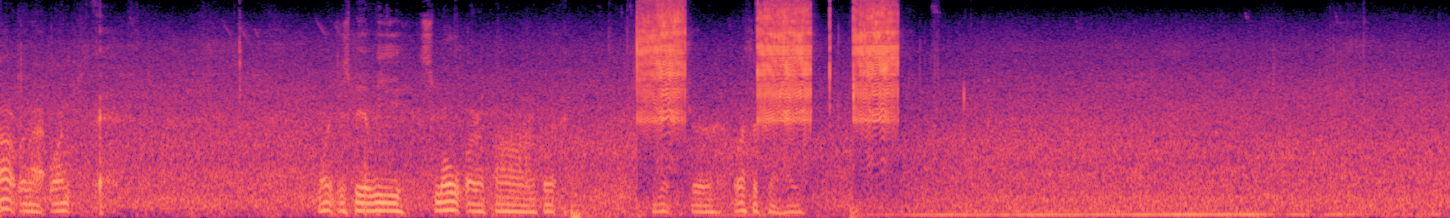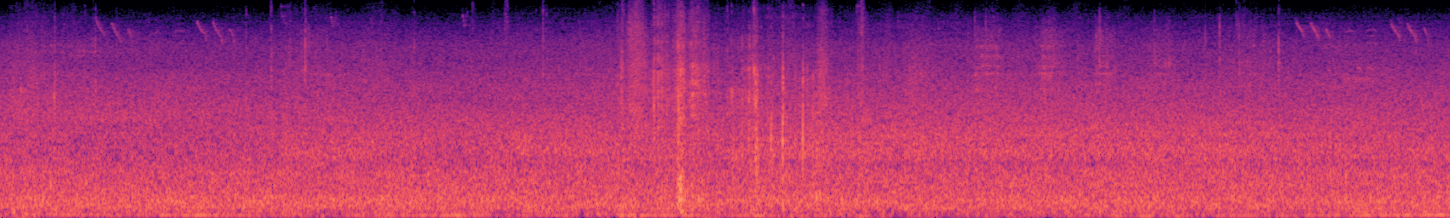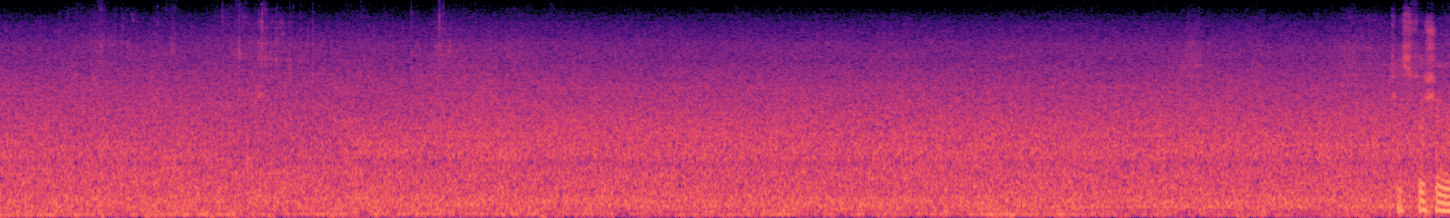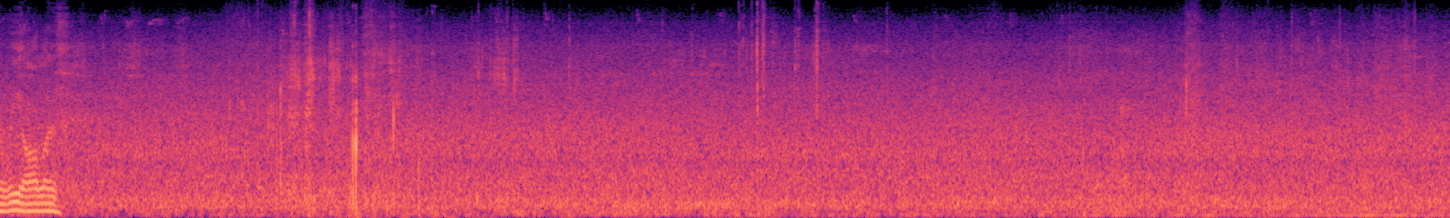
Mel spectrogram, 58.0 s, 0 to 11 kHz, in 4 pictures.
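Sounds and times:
flowing water: 40.6 - 58.0.

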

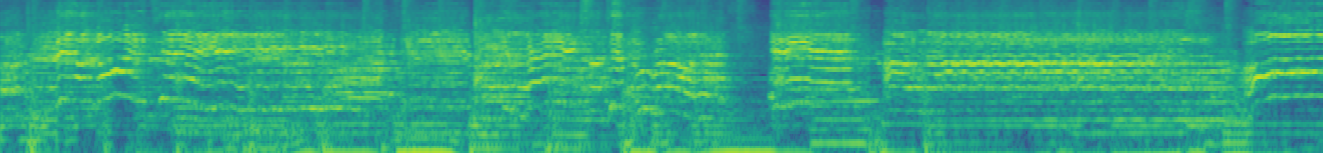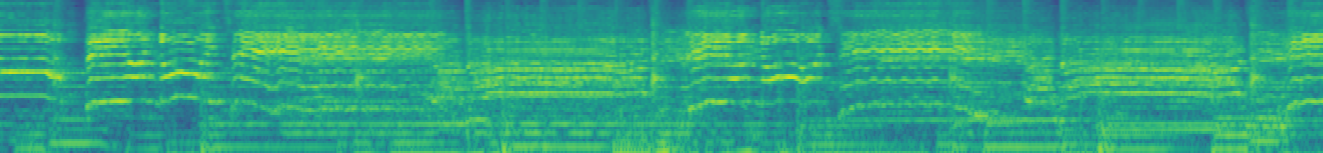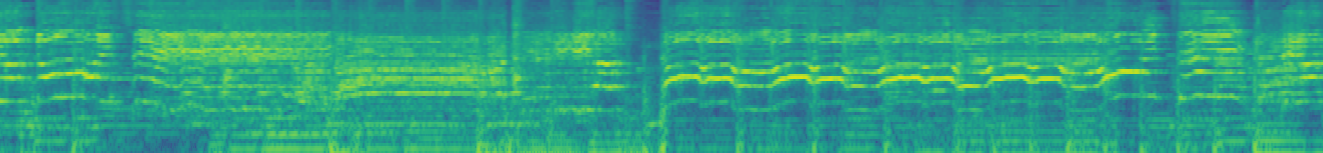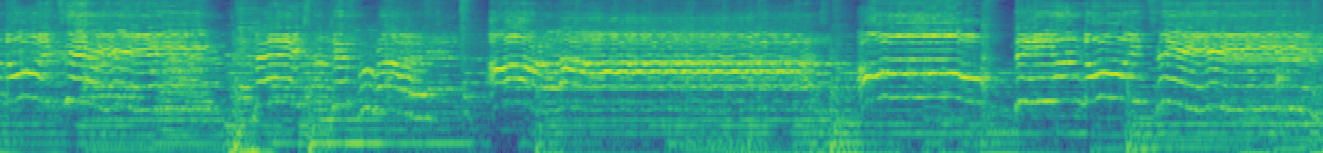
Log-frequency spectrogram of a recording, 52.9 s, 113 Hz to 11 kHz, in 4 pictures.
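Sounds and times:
bass notes: 0.0 - 52.9
gospel choir singing: 0.0 - 52.9
woman singing with vibrato: 0.0 - 52.9.

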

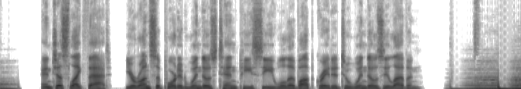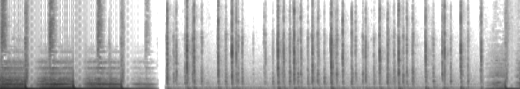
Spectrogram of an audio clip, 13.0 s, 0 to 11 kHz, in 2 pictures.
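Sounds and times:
keyboard typing clicks: 8.6 - 12.7.

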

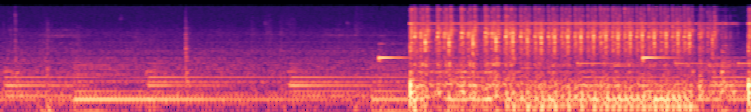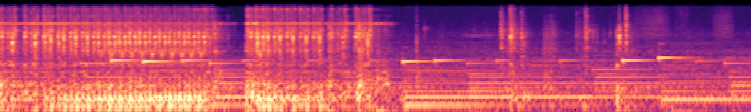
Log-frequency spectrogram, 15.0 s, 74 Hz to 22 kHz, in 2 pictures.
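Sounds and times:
soft background music: 0.0 - 15.0
sewing machine stitching: 4.1 - 11.5.

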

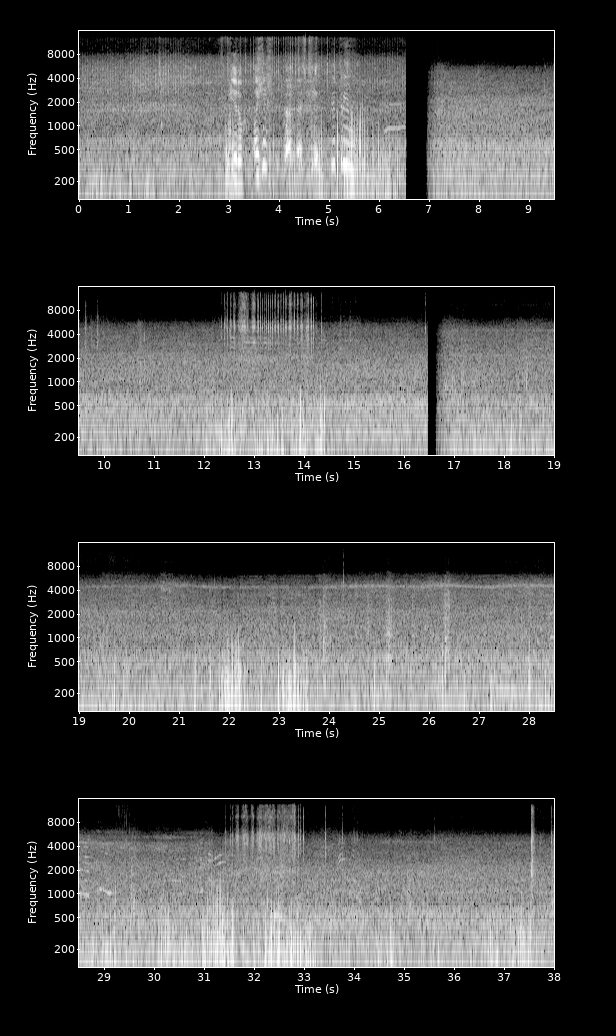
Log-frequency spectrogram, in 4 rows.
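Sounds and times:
wind rumbling on microphone: 0.0 - 38.0.

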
